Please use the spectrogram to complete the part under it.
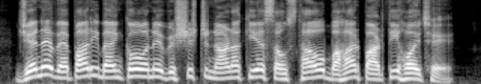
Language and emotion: Gujarati, neutral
